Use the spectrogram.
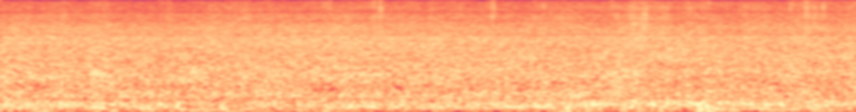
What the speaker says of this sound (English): Waves coming in.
